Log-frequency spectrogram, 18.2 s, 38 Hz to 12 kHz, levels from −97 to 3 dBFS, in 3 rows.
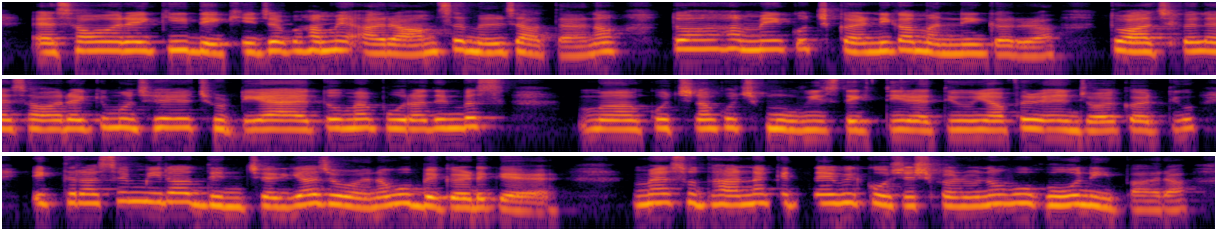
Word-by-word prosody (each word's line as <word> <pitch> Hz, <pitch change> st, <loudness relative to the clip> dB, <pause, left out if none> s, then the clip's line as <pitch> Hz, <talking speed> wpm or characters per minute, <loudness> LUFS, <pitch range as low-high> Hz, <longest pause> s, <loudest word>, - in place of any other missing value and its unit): ऐसा 230 Hz, +2 st, 0 dB
हो 260 Hz, 0 st, +2 dB
रहा 255 Hz, -, +4 dB
है 255 Hz, -, +5 dB
कि, 275 Hz, +2 st, 0 dB
देखिए 235 Hz, -1 st, +1 dB
जब 260 Hz, +1 st, +2 dB
हमें 270 Hz, +1 st, +2 dB
आराम 215 Hz, -2 st, +1 dB
से 285 Hz, +3 st, +2 dB
मिल 230 Hz, -2 st, +1 dB
जाता 205 Hz, -6 st, -3 dB
है 180 Hz, -, -7 dB
ना 245 Hz, +4 st, -2 dB, 0.3 s
तो 300 Hz, -, +5 dB, 0.2 s
हमें 285 Hz, -1 st, +2 dB
कुछ 295 Hz, +1 st, -4 dB
करने 240 Hz, +1 st, +2 dB
का 275 Hz, -1 st, +3 dB
मन 235 Hz, -5 st, +1 dB
नहीं 210 Hz, 0 st, -1 dB
कर 195 Hz, -2 st, -1 dB
रहा। 175 Hz, +2 st, -5 dB, 0.3 s
तो 275 Hz, -, +5 dB
आजकल 240 Hz, +1 st, +2 dB
ऐसा 240 Hz, 0 st, -1 dB
हो 230 Hz, -, 0 dB
रहा 235 Hz, +1 st, +1 dB
है 240 Hz, -, +3 dB
कि 265 Hz, +3 st, -7 dB
मुझे 260 Hz, 0 st, 0 dB
छुट्टियाँ 230 Hz, -1 st, +1 dB
हैं 225 Hz, -, +2 dB
तो 250 Hz, +2 st, +1 dB
मैं 255 Hz, +1 st, +1 dB
पूरा 240 Hz, -1 st, +1 dB
दिन 250 Hz, +1 st, +1 dB
बस 285 Hz, 0 st, 0 dB, 0.4 s
म 235 Hz, -1 st, -1 dB
कुछ 250 Hz, 0 st, 0 dB
न 245 Hz, -, +2 dB
कुछ 255 Hz, 0 st, -3 dB
मूवीज़ 220 Hz, -2 st, -1 dB
देखती 220 Hz, +1 st, -1 dB
रहती 215 Hz, 0 st, -2 dB
हूँ 225 Hz, -, -1 dB
या 225 Hz, -1 st, +2 dB
फ़िर 250 Hz, -, +5 dB
एन्जॉय 210 Hz, -2 st, 0 dB
करती 215 Hz, +1 st, -5 dB
हूँ। 250 Hz, -, -3 dB, 0.3 s
एक 285 Hz, +1 st, -3 dB
तरह 300 Hz, -1 st, +1 dB
से 345 Hz, +4 st, -4 dB
मेरा 330 Hz, -1 st, +1 dB
दिनचर्या 240 Hz, -1 st, +1 dB
जो 270 Hz, -3 st, +4 dB
है 210 Hz, -, -3 dB
ना 235 Hz, -, 0 dB
वो 285 Hz, +2 st, +1 dB
बिगड़ 220 Hz, -2 st, +3 dB
गया 205 Hz, -3 st, 0 dB
है। 165 Hz, -, -9 dB, 0.4 s
मैं 295 Hz, +3 st, +2 dB
सुधारना 275 Hz, -1 st, 0 dB
कितने 290 Hz, +1 st, -1 dB
भी 300 Hz, +1 st, +1 dB
कोशिश 245 Hz, -2 st, +2 dB
करूँ 235 Hz, -1 st, -2 dB
ना, 275 Hz, -, 0 dB
वो 295 Hz, +1 st, -1 dB
हो 250 Hz, +2 st, +5 dB
नहीं 240 Hz, -6 st, +1 dB
पा 175 Hz, 0 st, -7 dB
रहा। 175 Hz, +1 st, -7 dB
245 Hz, 245 wpm, -23 LUFS, 225-265 Hz, 0.4 s, है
